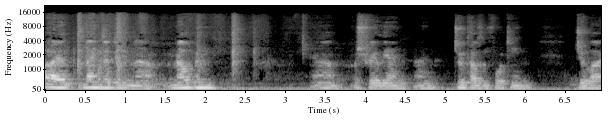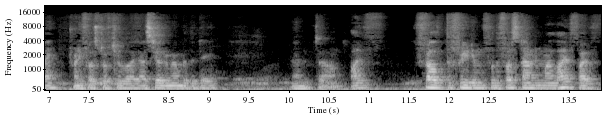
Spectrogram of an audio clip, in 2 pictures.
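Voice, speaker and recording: In an Indian accent, a man speaks at a moderate pace and medium pitch with monotone, flat intonation and long, frequent pauses, while audible room echo surrounds him. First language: Hindi. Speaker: vlogger. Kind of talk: casual interview. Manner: halting.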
